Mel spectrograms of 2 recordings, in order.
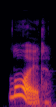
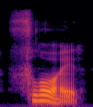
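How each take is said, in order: First: The name begins with a plain L sound. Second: The name begins with an F sound. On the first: The name is read from its spelling. "I'm going to pronounce it Lloyd" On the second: The name is heard as starting with F. "People started to understand Floyd as Floyd"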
